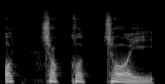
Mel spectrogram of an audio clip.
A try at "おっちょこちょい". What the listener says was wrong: おっちょこちょい. There's a little hiccup with the little tsu at the beginning. おっちょこちょい.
